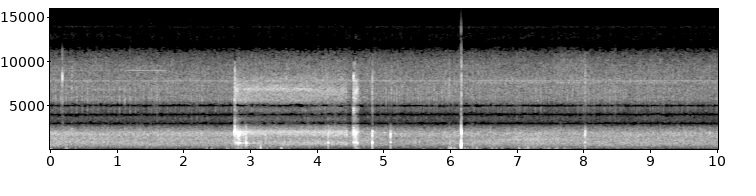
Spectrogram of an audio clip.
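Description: Steady outdoor background noise with a few light clicks and knocks scattered through it, the sharpest about six seconds in.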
